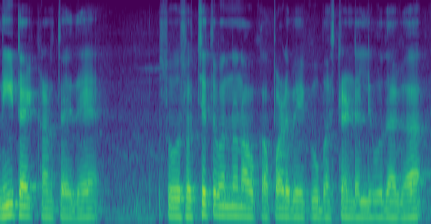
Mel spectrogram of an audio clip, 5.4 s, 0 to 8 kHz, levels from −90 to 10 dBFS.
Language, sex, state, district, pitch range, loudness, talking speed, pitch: Kannada, male, Karnataka, Bellary, 110-120 Hz, -19 LUFS, 110 wpm, 115 Hz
